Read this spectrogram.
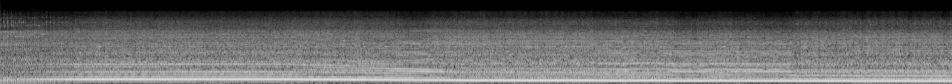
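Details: Stihl BR430 two-stroke blower at full throttle: engine runs up then pitch sags and bogs instead of holding speed; idles fine, owner suspects fueling issue, high-side carb adjustment made no difference, spark arrestor only slightly dirty.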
